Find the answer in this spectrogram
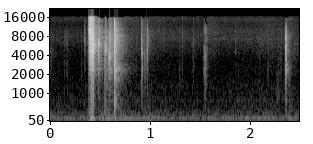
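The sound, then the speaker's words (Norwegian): A drink can cracks open with a sharp metallic pop and a quick burst of fizzing hiss, followed by a few faint clicks. “Du, du skal bare gjette, du. Gjett du nå. Om det er brus eller øl?”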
